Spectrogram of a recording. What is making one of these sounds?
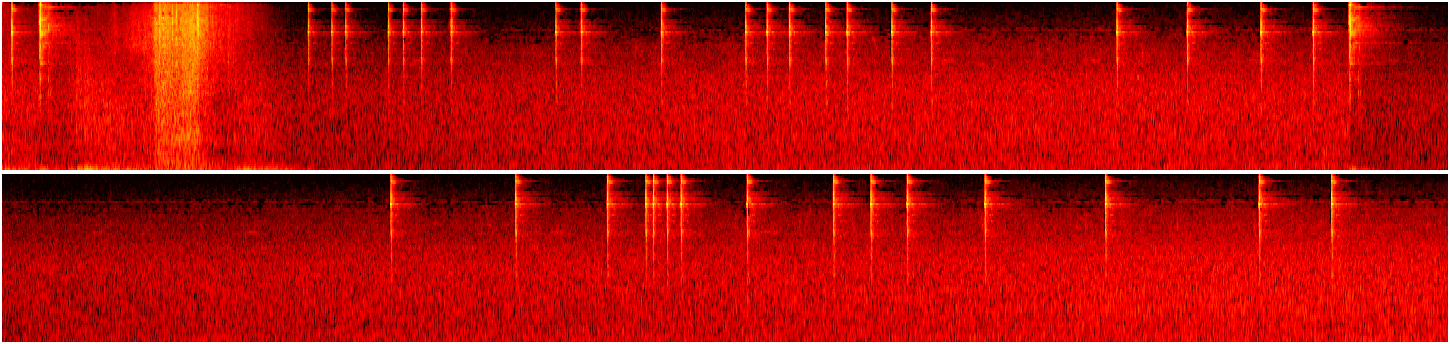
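Menu clicks tick sharply, one after another.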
